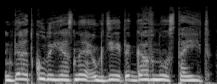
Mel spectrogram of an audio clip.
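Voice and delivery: high-pitched, exasperated female outburst; losing her temper. A narrator's reading. Pupil blowing up at her gun instructor, losing her temper. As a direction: flare up in a high, indignant voice. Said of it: "психанула она".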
